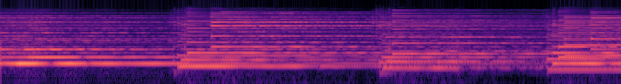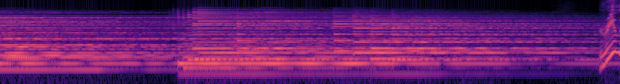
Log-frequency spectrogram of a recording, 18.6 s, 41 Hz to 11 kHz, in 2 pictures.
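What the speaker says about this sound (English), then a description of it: "let's try the 2 reverbs at the same time" Sustained electric guitar chords run through two reverbs on a Strymon BigSky MX, a reverse reverb feeding a cloud setting. Each chord swells into a long, shimmering wash, with a new chord struck every few seconds.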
